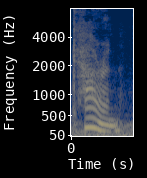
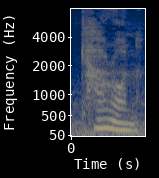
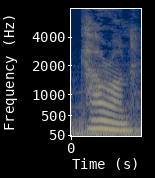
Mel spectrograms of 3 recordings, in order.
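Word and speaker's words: Charon: coin just as you described it only your pronunciation is a little off the name you heard wasn't Karen it was c h a r o n as in Caron the ferryman of the Dead karon who in exchange for the right coin helps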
